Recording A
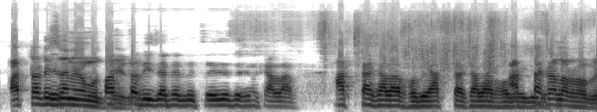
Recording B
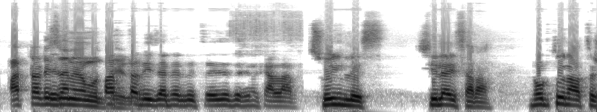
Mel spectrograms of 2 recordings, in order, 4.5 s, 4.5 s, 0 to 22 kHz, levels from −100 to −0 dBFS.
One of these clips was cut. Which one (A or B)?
B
